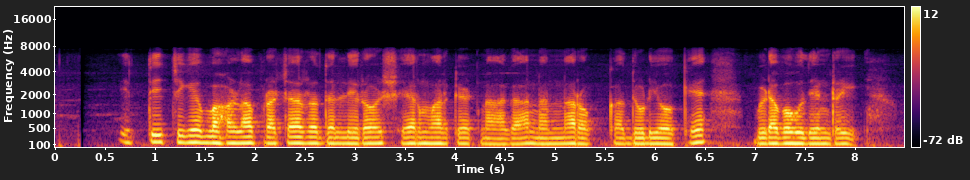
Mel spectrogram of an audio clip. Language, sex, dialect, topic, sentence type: Kannada, male, Central, banking, question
